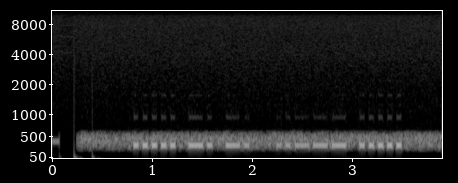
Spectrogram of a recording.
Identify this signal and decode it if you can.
Morse code, heard as a keyed tone, about 26 wpm, 310 Hz. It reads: 5NN 25
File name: CW / cqww-cw-k5tr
